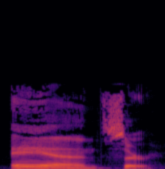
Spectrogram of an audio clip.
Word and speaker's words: answer: Answer. And notice in that word, by the way, it is spelled with a W, A-N-S-W-E-R. The W is not pronounced, my friend.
